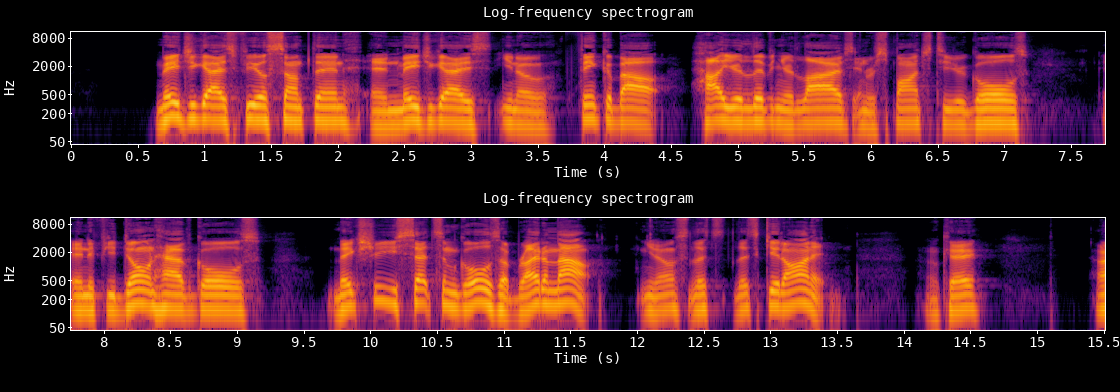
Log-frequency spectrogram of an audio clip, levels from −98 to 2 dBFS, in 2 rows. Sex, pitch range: male, 120-150 Hz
